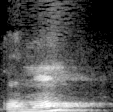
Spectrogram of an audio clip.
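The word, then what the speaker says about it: comment: Nah, sekarang kalau tadi kita untuk bagaimana berapa harganya, sekarang untuk bagaimana membayar, kita menggunakan kata bantu komong, komong, komong, komong. Komong, vous payez komong, komong vous payez, gitu ya.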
